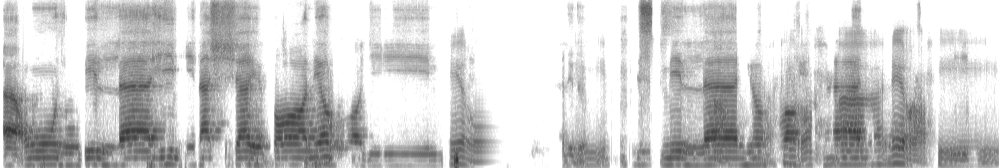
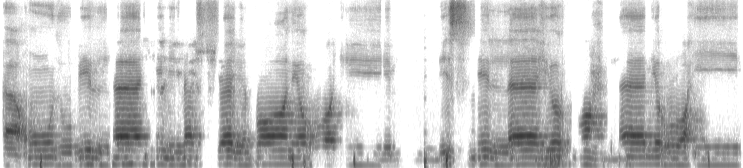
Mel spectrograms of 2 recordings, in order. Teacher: Kita menggunakan nada yang datar lebih dahulu. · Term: nada datar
